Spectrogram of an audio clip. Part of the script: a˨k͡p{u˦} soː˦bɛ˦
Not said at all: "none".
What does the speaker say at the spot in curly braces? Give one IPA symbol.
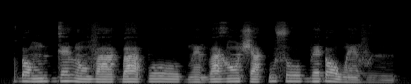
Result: u˦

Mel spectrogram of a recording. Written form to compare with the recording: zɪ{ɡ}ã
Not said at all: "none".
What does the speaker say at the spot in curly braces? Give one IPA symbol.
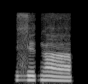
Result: ɡ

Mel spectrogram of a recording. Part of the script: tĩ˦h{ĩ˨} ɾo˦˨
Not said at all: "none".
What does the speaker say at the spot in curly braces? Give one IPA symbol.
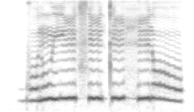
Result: ĩ˦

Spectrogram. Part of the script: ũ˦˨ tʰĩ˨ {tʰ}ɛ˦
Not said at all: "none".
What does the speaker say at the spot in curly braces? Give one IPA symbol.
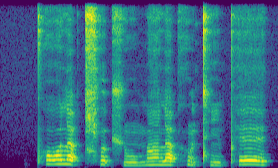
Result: pʰ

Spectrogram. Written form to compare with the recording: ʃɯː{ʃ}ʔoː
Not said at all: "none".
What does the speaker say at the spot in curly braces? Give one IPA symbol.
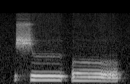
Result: none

